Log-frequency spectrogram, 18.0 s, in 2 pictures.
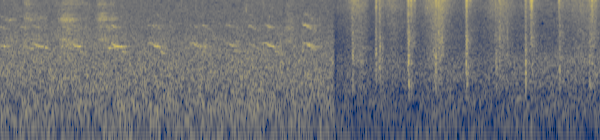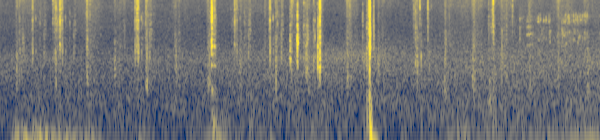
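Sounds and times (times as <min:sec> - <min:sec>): wind: 0:00.0 - 0:18.0
headphones handled clicks and rustles: 0:09.2 - 0:18.0
bird calling short notes: 0:16.7 - 0:18.0.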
